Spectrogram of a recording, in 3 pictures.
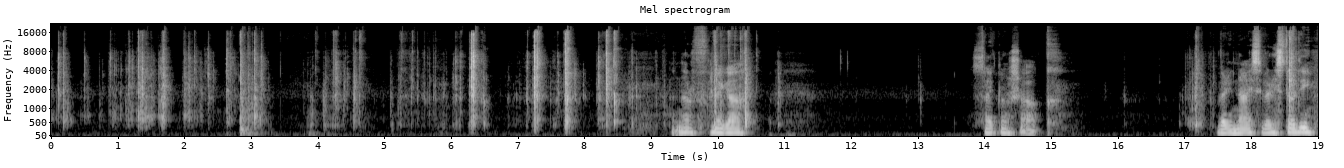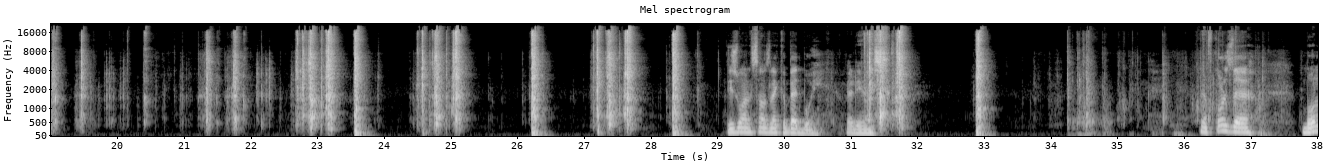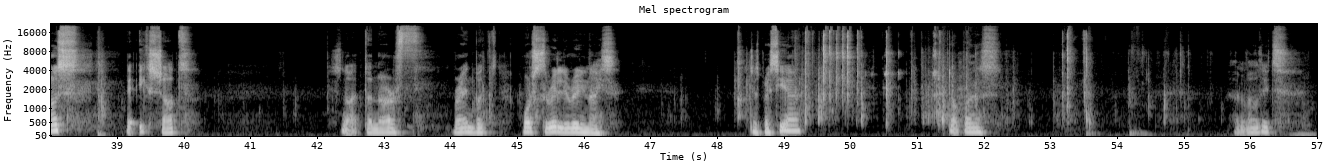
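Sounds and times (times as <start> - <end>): plastic toy blasters clicking: 0.0 - 3.3, 4.0 - 10.6, 17.0 - 17.5, 18.4 - 25.4, 26.0 - 28.8, 31.2 - 32.0, 32.8 - 33.2, 47.4 - 53.6
sharp snaps of toy blasters: 22.7 - 23.9, 26.2 - 26.5, 27.2 - 28.7, 32.8 - 33.2.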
